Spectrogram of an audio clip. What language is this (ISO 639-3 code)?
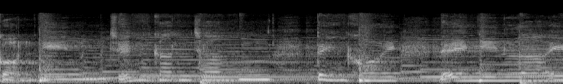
vie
